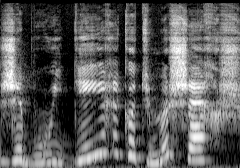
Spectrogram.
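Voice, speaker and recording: A woman uses a put-on character voice pitched high, with very wide pitch swings. She talks at a very slow pace. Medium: read story. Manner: cooing, chirping.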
